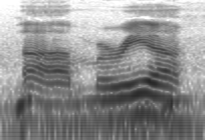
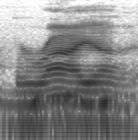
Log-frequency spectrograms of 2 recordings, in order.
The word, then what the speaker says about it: Maria: on in their relationship, Maria, or Mariah, I've heard it pronounced both ways. It's spelled Maria. But I heard at one point that it was actually pronounced Mariah.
